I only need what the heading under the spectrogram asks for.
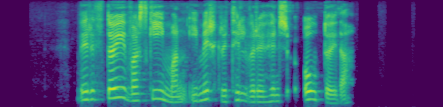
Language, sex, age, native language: Icelandic, female, 50-59, Icelandic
